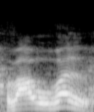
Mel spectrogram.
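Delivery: "वाउवल" said as "vauvel", low and clear; teacher repeats "वाउवल" for students; correct vowel. Shown as a demonstration. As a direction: model "वाउवल" with an open "vau". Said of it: "correct pronunciation होता है वाउवल".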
